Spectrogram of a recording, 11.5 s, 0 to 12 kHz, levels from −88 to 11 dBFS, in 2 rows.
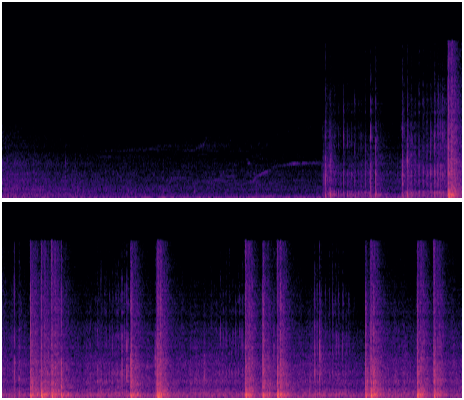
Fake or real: fake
